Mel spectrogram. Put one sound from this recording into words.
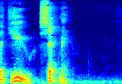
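An older man speaks with emphasis, close to a microphone.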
